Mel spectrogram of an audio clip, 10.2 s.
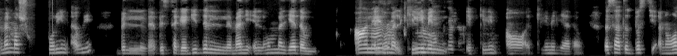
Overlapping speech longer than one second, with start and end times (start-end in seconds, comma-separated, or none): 5.6-7.0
